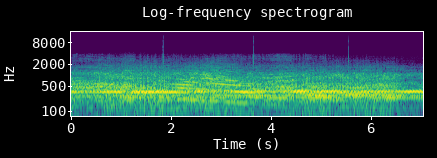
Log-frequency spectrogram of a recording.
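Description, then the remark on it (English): A Chinese army airplane engine drones steadily and loudly throughout as the plane looks for a place to land, a continuous low rumbling hum with a faint wavering pitch and a few tiny ticks, with no voices. “Can't make out what kind of a plane it's it is. It's an army plane.”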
